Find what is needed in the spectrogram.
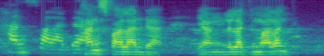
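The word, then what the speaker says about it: Hans Fallada: Ingin bilang bahwa saya mengenal dia ini dari buku Fans Halada. Hans Falada.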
